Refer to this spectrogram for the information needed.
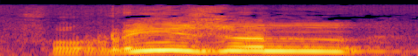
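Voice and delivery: rising oratorical recital; scripture-like reading. Acted. Reader recites the prophet's answer to the priestess, oratorical. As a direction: declaim it like a prophet. Reads The Prophet passage aloud.

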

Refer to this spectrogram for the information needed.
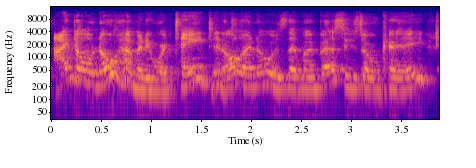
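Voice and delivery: nervous farmer. Acted. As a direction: stumble over words, eager to please. Farmer NPC answers.

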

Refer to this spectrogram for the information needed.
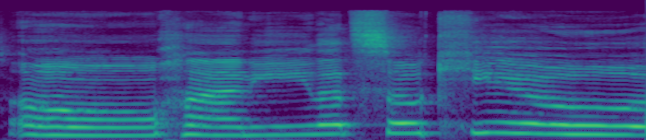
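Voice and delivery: high, drawn-out doting coo. Real, not acted. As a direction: gush over something adorable. Coos at friend's childish idea.

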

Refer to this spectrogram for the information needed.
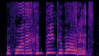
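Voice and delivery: very high, loud shout; frantic rallying cry; urgent yell. A narrator's reading. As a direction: shout it on the run. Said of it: "I yelled".

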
